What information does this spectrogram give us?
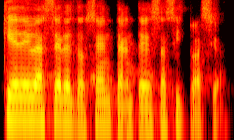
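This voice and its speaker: A man's voice: fairly high pitch, moderate pace, a bit bright, clear, resonant tone. A man teaching an online postgraduate class, talking with students in a hesitant way and often checking in with "¿sí?". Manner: hesitant, restarts words, frequent checks with "¿sí?". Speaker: university lecturer. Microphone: video call.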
